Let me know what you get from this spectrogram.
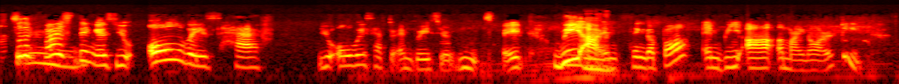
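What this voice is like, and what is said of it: Indian accent. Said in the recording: “I have an Indian accent”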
